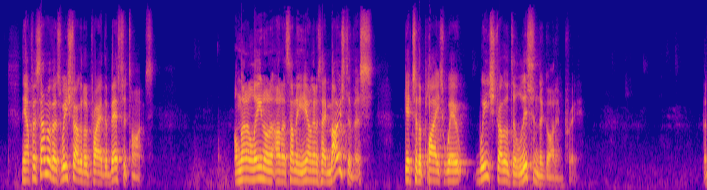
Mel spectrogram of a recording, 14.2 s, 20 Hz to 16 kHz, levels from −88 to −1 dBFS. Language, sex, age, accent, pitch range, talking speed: English, male, 50-69, Australian, 140-170 Hz, 180 wpm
